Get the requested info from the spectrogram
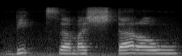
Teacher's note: رو مفخم پڑھی جائے گی، اس کو پر پڑھتے ہوئے ہونٹوں کو ناتمام گول کیجیے · بئس میں حمزہ کے اوپر جھٹکا دیں گے، مشترو شین کے اوپر تفشی کی آواز آئے گی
